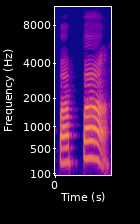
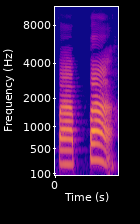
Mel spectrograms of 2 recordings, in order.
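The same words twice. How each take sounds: First: पापा said loudly with a strong lip burst; teacher demonstrating lip sounds; exaggerated lips. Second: पापा said again, lower and loud, with the lips pressed; exaggerated lips repeated. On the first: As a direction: pop the lips hard on पापा. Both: Shown as a demonstration. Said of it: "तो बोल के देखो तो".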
